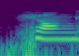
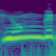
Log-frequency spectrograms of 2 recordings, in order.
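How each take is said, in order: First: The vowel sounds like 'yo'. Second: The vowel sounds like 'yoo'. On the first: The speaker calls it right. "ह्योंग है" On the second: The speaker calls it wrong. "ह्यूंग नहीं है"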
